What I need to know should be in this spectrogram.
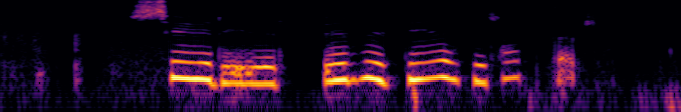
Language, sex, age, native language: Icelandic, female, 18-19, Icelandic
